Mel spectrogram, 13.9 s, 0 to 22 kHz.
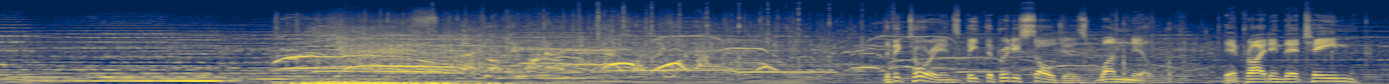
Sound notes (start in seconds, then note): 2.7 crowd clapping and cheering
